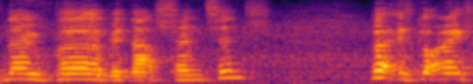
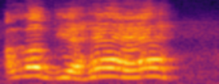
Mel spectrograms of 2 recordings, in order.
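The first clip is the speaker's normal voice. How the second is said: emphatic exclamation, loud and high; 5 semitones higher, 7 dB louder than usual. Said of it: "It adds the emphasis".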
